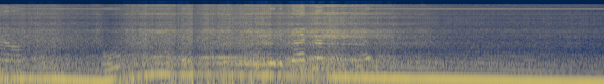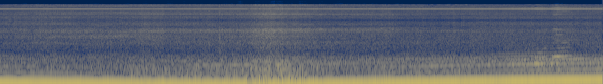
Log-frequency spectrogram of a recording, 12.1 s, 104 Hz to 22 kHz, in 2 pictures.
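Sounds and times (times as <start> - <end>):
car engine running: 0.0 - 12.0.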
